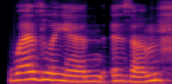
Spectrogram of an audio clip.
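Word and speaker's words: Wesleyanism: domination following the theology of John Wesley wasli Wesleyan ISM it was associated with the Methodist Church I was trying to pronounce it like it was some sort of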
